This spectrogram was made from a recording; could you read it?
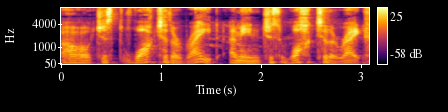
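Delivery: ordinary talk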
